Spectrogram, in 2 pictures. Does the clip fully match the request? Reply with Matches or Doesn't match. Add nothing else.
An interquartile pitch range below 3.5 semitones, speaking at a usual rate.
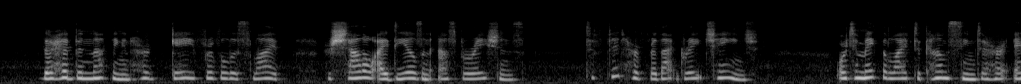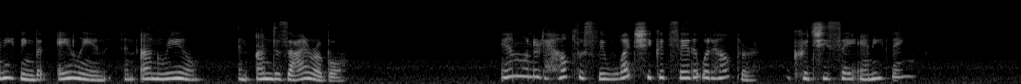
Matches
